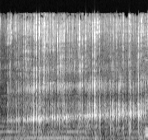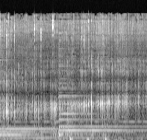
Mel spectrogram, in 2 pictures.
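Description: Hot water pours steadily from a little red teapot into a cup holding three teaspoons of Nescafe, a continuous splashing gurgle whose ringing tone rises as the cup fills, with no talking over it.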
